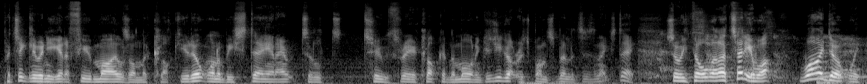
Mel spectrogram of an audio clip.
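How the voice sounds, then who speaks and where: A man's voice: mid-range voice, very fast, hardly any pauses, darkish tone. A middle-aged man, a venue owner, talking casually and telling anecdotes as an interview guest. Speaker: bar and club owner, guest.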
